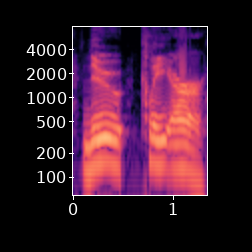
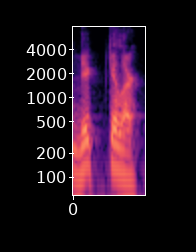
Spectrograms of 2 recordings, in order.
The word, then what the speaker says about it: nuclear: adjust our our verbage new cleer not nucular there's no u in there n there's no second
